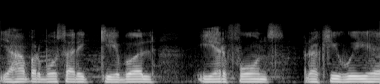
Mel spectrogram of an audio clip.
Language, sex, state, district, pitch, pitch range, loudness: Hindi, male, Jharkhand, Palamu, 125 Hz, 120-125 Hz, -15 LUFS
